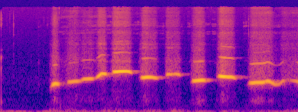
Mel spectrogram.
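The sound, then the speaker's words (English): Someone whistles a short melody in imitation of a keyboard line: about eight clear, mid-high notes that rise, then dip and level off, with no talking. “Won't be as good as what I did in my … way.”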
